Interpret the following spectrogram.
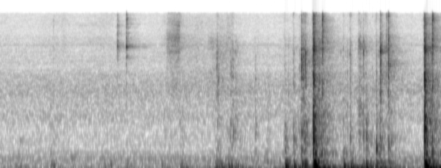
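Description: Typing on a computer keyboard: a quick run of key clicks starts about halfway through and gets denser and louder near the end.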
